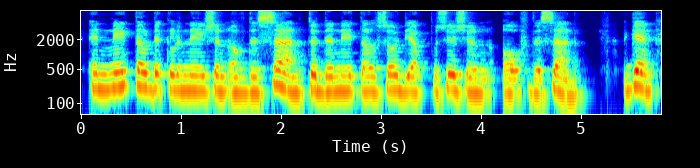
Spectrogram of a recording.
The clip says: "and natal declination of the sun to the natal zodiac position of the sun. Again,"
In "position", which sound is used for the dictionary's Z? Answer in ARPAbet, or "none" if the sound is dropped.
S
